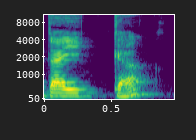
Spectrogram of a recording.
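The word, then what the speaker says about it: だいいっか: এরপরে আবার একটা ই আছে দেখেন এখানে দুইটা ই থাকার কারণে দ্বিতীয় ইটা উচ্চারণ হবে না প্রথম ইটা আমরা একটু টেনে বলব তাহলেই হবে তারপরে ছোট সু আছে এটা বাদ যাবে আমরা জানি ছোট সু থাকলে পরের বর্ণের উচ্চারণ ডাবল হয় তাহলে পরের বর্ণ কা আছে ওটা কয় আকার হবে উচ্চারণ হবে দায়কা দায়কা অর্থ হচ্ছে অধ্যায়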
